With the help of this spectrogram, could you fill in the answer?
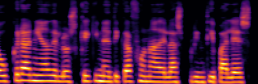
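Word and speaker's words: QinetiQ: la industria militar británica, se escribe con Q, las dos, Q-I-N-E-T-I-Q.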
